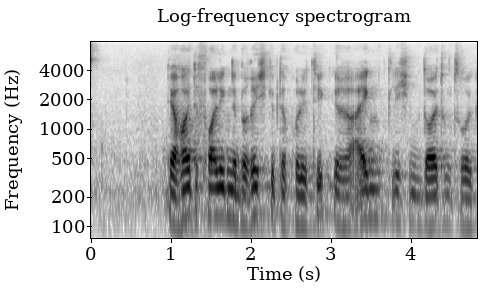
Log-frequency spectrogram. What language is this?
German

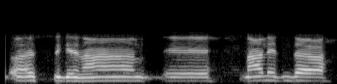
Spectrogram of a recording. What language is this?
Kannada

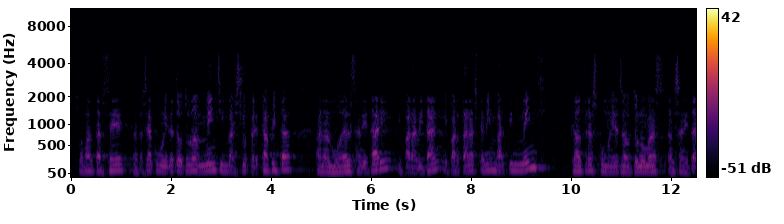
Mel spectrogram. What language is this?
Catalan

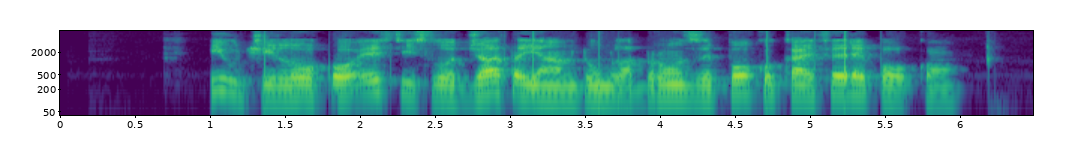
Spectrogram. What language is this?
Esperanto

